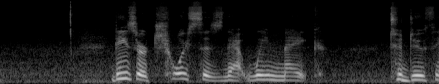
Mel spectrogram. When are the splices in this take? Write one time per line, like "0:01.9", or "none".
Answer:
none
